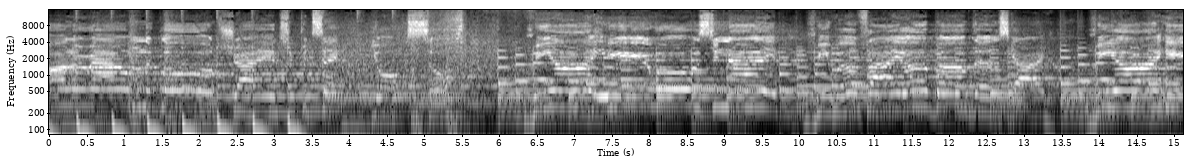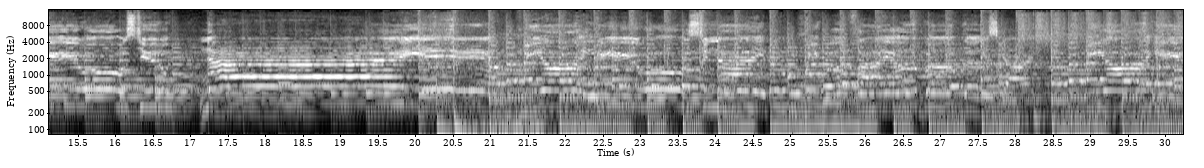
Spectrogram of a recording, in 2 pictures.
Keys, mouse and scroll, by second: 8.7 right click, 16.5 right click.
